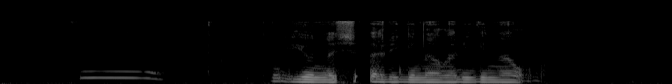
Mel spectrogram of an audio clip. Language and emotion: Russian, neutral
